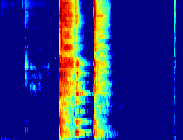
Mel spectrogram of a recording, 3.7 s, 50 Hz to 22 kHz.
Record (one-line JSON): {"cough_length": "3.7 s", "cough_amplitude": 32768, "cough_signal_mean_std_ratio": 0.3, "survey_phase": "beta (2021-08-13 to 2022-03-07)", "age": "65+", "gender": "Male", "wearing_mask": "No", "symptom_none": true, "smoker_status": "Never smoked", "respiratory_condition_asthma": false, "respiratory_condition_other": false, "recruitment_source": "REACT", "submission_delay": "3 days", "covid_test_result": "Negative", "covid_test_method": "RT-qPCR", "influenza_a_test_result": "Negative", "influenza_b_test_result": "Negative"}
